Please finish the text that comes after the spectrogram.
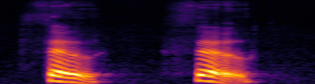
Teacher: La première syllabe, en fait, il y a 2 sons, c'est une diphtongue, on va dire faux, faux. Il faut d'abord faire un son O et ensuite un son OU.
